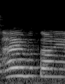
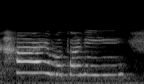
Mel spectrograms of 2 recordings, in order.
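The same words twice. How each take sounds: First: High sing-song "Hi, Muthoni"; over-friendly driver. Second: High, slow, sing-song "Hi, Muthoni"; over-friendly driver. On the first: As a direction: mimic the familiar high greeting. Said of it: "So he calls". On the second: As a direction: mimic his overly familiar high greeting. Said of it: "It was that high of". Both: Retold or imitated.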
